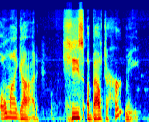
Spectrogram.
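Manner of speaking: tearful, shrieking scream while crying. Describing a young woman running up to a man, imitating screaming and crying. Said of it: "screaming and crying".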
